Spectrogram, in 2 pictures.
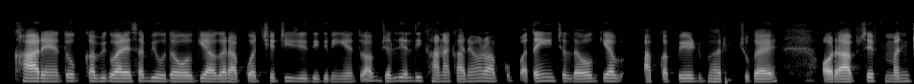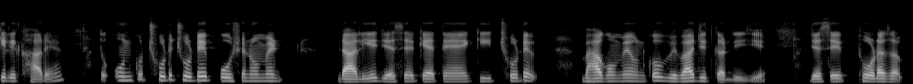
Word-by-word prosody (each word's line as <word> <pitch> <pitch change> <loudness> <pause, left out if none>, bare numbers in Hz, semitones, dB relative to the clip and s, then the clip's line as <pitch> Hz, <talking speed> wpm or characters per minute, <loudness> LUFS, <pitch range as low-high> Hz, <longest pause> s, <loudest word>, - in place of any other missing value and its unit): खा 150 -1 +8
रहे 145 -1 +3
हैं, 140 0 -1
तो 160 +3 -3
कभी-कभार 150 -1 +2
ऐसा 145 +2 0
भी 155 - -8
होता 145 -1 -3
होगा 140 0 0
कि, 150 - +1
अगर 140 0 +2
आपको 130 - -1
अच्छी 145 +2 -4
चीज़ें 150 -2 -7
दिख 135 -1 -9
रही 130 - -9
हैं, 130 0 -5
तो - - -6
आप 175 - -3
जल्दी-जल्दी 160 +2 -4
खाना 140 0 0
खा 135 - -2
रहे 145 +3 -5
हैं 160 - -5
और 155 - +1
आपको 145 - -8
पता - - +1
ही 155 - +1
नहीं 165 - -6
चलता 140 -2 -3
होगा, 140 +2 -1
कि 155 - 0
अब 150 -1 0 0.2
आपका 135 - -3
पेट 145 +1 -2
भर 135 0 -5 0.2
चुका 135 -2 -2
है 130 +3 +3 0.5
और - - +5
आप 135 - +5
सिर्फ 165 -2 0 0.2
मन 145 +2 -1
के 170 - +5
लिए 155 0 0
खा - - 0
रहे - - -3
हैं। 180 +4 -11 0.4
तो 430 -1 -9
उनको 185 +1 -6
छोटे-छोटे 190 -1 +3
पोर्शनों 160 -1 -2
में 160 0 +1 0.6
डालिए, 130 +4 +6
जैसे 140 -2 -1
कहते 135 -1 +1
हैं, 130 +1 +1
कि 145 -1 -3
छोटे 155 -1 -1 0.5
भागों 145 +1 +5
में 155 +1 -1
उनको 150 +4 -3
विभाजित 150 +1 +3
कर - - 0
दीजिए। 105 -2 -6 0.5
जैसे 130 +2 +2 0.2
थोड़ा-सा 135 -2 +4
145 Hz, 215 wpm, -28 LUFS, 135-155 Hz, 0.6 s, खा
